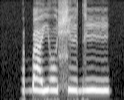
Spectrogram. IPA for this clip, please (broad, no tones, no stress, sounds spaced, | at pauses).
ɓ a j o ɕ i d i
